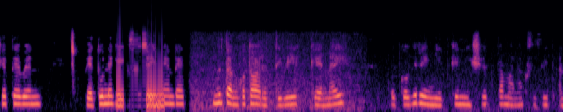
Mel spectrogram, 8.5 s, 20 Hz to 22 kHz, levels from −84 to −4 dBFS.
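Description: Throughout the speech, noise suppressor artifacts cut the background by about 18 dB, leaving a residue that shows as speckled, patchy noise between harmonic bands on a spectrogram below the 8 kHz ceiling.

From 1.75 to 2.46 s the speech becomes a rigid metallic buzz at 188 Hz, likely from repeated short buffers of roughly 5.3 ms covering most of that stretch. It appears as evenly spaced vertical striations on a spectrogram.

When the room noise jumps by about 13 dB near 3 s, the noise suppressor is catching up from 2.82 to 5.38 s. The noise leaks through with less reduction at first, then fades over 2.56 s as reduction reaches about 13 dB. On a spectrogram, the noise floor brightens and then gradually darkens.

Speech cut by the noise suppressor occurs from 5.83 to 6.18 s (deepest drop about 21 dB), 7.07 to 7.51 s, and 7.71 to 8.46 s (about 19 dB each). Faint consonants and endings sound swallowed, with about a tenth of a second affected in each of the first two. 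On a waveform the envelope shows sudden dips, and on a spectrogram the high-frequency energy has gaps.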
